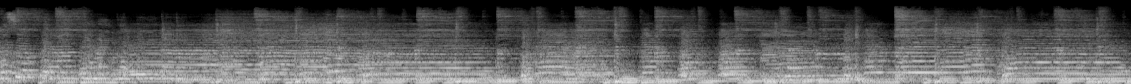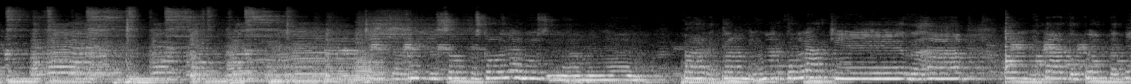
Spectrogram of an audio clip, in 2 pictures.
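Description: Live band playing through a PA with a horn section over guitars, bass and drums; the bass and drums drop out briefly twice near the end.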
